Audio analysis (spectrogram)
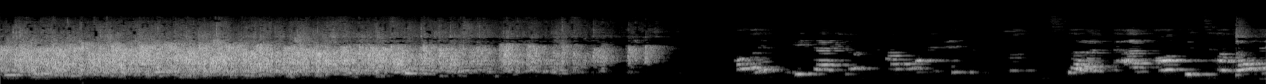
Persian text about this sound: تشویق اساسی بفرمایید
